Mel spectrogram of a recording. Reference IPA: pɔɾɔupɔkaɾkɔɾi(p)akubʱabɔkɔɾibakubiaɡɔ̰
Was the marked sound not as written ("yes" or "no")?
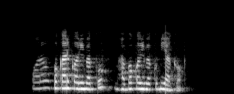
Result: yes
